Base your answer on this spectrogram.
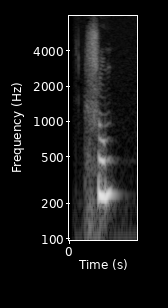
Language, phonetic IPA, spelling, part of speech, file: Russian, [ʂum], шум, noun, Ru-шум.ogg
- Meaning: 1. noise, radio static 2. sound, murmur 3. uproar, din, blare, clamour, hubbub 4. whirr 5. sensation, stir, bustle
